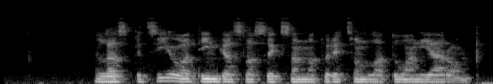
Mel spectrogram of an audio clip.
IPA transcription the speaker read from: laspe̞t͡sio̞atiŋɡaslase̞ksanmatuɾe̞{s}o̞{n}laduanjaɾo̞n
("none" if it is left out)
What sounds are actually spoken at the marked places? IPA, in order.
t͡s, n

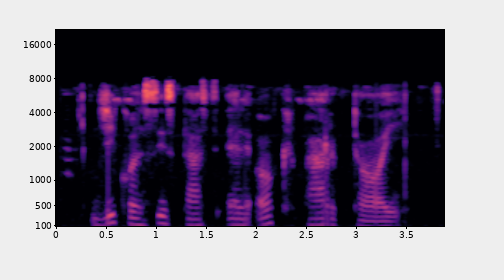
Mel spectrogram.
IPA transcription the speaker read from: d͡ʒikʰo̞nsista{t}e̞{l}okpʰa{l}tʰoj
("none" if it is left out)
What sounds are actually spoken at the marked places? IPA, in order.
s, l, ɾ

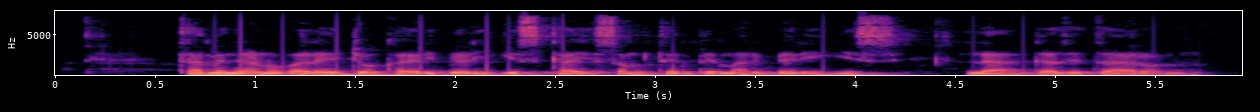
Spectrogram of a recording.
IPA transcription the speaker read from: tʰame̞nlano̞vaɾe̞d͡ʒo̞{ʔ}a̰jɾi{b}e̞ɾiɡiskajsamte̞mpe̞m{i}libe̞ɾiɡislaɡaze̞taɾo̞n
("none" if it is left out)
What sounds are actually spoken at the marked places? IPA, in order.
k, b, a

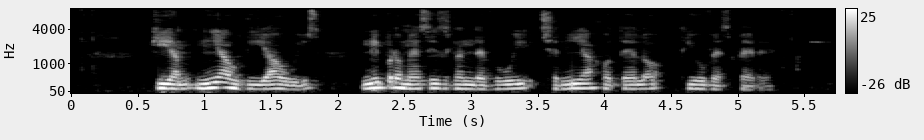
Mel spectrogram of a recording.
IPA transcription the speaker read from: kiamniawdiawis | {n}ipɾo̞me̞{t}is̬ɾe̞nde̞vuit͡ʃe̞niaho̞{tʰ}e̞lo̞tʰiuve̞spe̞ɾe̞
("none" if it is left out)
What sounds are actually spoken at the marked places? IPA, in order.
n, s, t

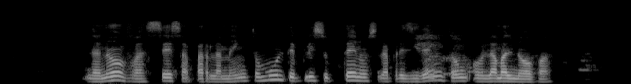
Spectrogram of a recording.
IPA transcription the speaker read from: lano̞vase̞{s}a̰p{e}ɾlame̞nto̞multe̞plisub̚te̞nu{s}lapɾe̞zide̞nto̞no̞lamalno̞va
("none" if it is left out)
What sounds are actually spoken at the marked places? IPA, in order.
s, a, s

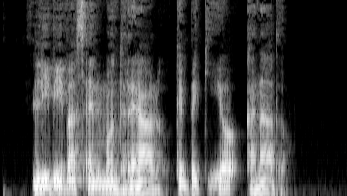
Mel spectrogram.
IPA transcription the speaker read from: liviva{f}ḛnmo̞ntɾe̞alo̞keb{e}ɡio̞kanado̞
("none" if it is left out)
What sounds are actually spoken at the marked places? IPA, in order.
s, e

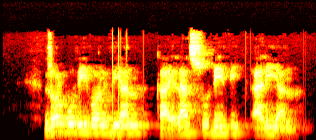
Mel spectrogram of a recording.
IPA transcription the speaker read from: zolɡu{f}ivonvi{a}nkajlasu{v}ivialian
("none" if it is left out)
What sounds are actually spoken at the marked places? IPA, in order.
v, a, v

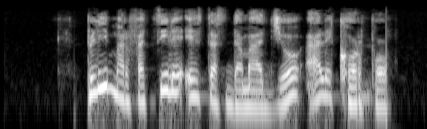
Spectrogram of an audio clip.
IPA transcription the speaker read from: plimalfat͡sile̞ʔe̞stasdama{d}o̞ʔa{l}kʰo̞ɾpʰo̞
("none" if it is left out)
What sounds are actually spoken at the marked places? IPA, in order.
d͡ʒ, l

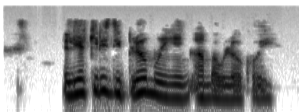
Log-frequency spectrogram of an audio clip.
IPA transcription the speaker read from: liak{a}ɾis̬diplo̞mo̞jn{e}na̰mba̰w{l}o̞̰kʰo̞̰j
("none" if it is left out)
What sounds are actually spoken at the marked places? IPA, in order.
i, e, l

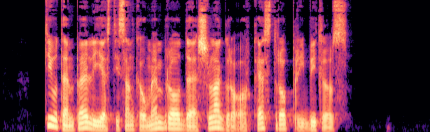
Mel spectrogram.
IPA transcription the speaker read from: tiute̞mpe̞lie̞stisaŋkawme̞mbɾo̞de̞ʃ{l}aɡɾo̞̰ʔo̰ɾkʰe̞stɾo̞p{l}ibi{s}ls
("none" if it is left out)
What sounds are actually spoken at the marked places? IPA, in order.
l, ɾ, t

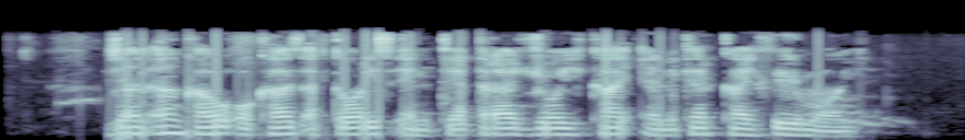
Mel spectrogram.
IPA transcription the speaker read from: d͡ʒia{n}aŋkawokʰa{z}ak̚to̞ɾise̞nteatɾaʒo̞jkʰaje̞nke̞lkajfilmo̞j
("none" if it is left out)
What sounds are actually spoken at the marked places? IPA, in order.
n, z

